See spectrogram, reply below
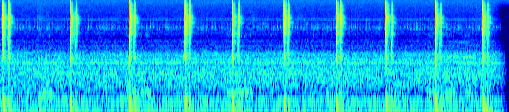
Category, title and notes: Sound effects > Objects / House appliances
CMPTKey-Blue Snowball Microphone, CU Caps Lock Nicholas Judy TDC
Pressing a caps lock button on a keyboard.
button, keyboard, foley, Blue-Snowball, Blue-brand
